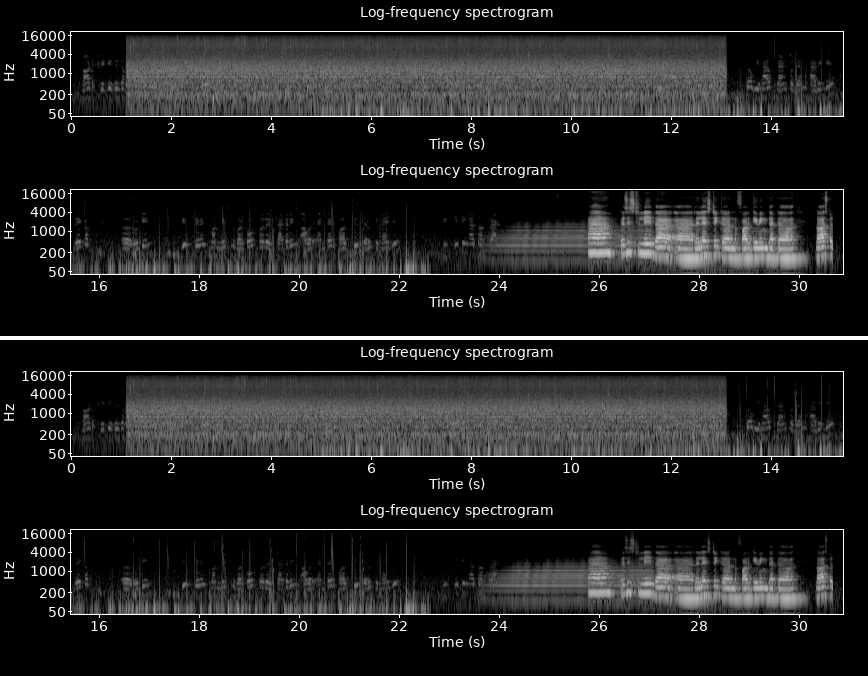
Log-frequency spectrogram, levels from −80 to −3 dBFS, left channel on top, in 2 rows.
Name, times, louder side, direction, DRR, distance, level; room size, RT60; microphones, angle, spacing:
voice 1, 0.2-3.8 4.3-6.8 7.3-8.9 9.3-11.2 11.7-13.0 13.4-15.9 16.4-17.1 17.6-22.0 22.8-24.1, left 2 dB, 55° left, 4.2 m, -56 dB
sound 1, 1.1-13.1, equal, ahead, 1.3 m, -39 dB
sound 2, 4.8-22.6, right 1 dB, 35° right, 1.7 m, -53 dB
sound 3, 23.6-27.5, right 2 dB, 15° right, 1.2 m, -48 dB
voice 2, 25.8-30.7, left 5 dB, 35° left, 0.4 m, -30 dB
head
